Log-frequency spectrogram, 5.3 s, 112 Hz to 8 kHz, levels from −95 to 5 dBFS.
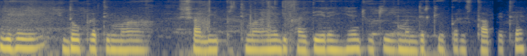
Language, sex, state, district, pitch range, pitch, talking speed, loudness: Hindi, female, Uttar Pradesh, Jyotiba Phule Nagar, 180-195 Hz, 185 Hz, 180 wpm, -18 LUFS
